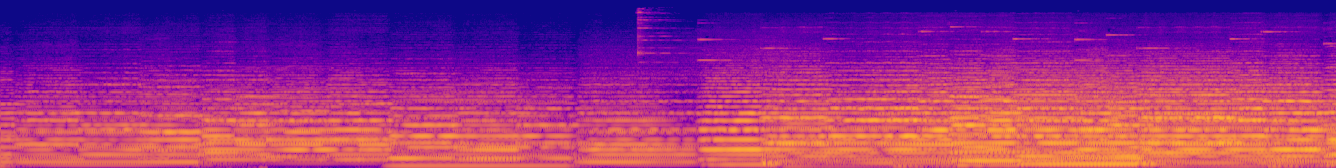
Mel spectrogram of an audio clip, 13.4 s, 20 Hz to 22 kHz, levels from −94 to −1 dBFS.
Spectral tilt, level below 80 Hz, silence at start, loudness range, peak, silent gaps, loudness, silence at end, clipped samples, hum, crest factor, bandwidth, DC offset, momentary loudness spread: -6 dB/octave; -50 dBFS; 0 s; 8 LU; -6 dBFS; none; -21 LUFS; 0 s; under 0.1%; none; 16 dB; 16 kHz; under 0.1%; 11 LU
